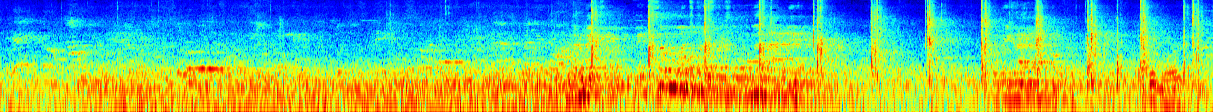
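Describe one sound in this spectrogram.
A crowd of adults and children murmurs and chatters in a large echoing hall.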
